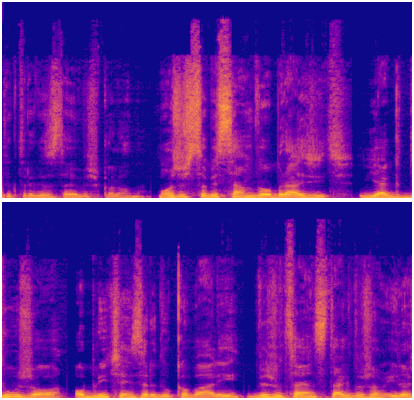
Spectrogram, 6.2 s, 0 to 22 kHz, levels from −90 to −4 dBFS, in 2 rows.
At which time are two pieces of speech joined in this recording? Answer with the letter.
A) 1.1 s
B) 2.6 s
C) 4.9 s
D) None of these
A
